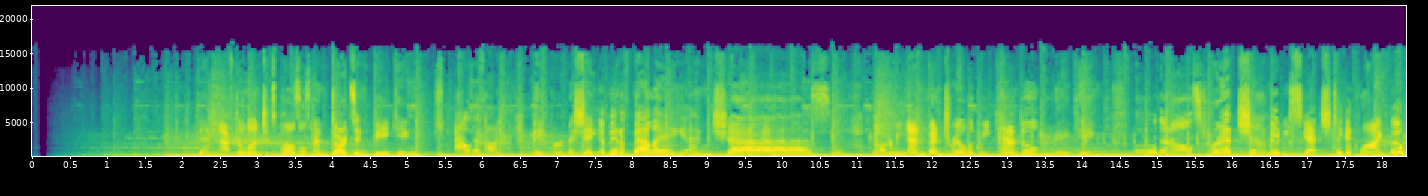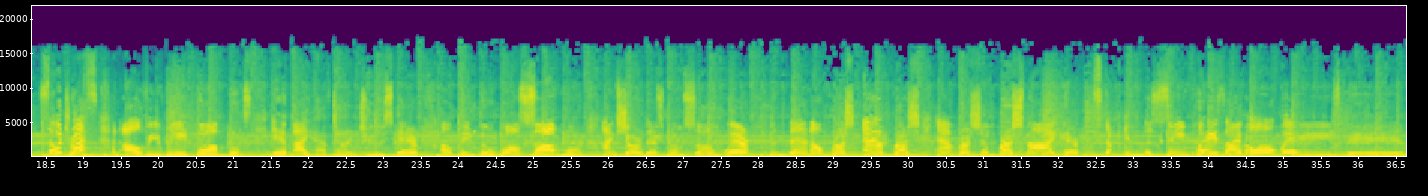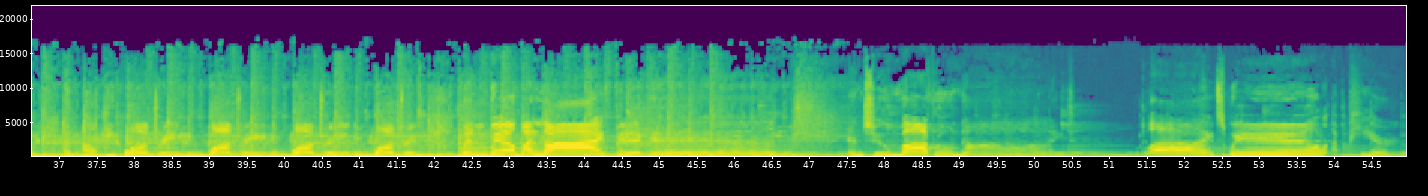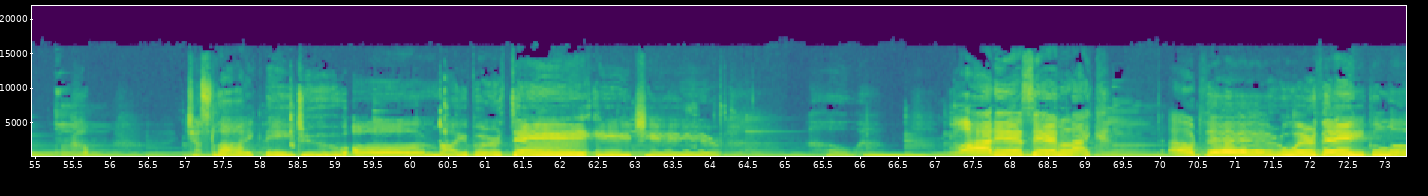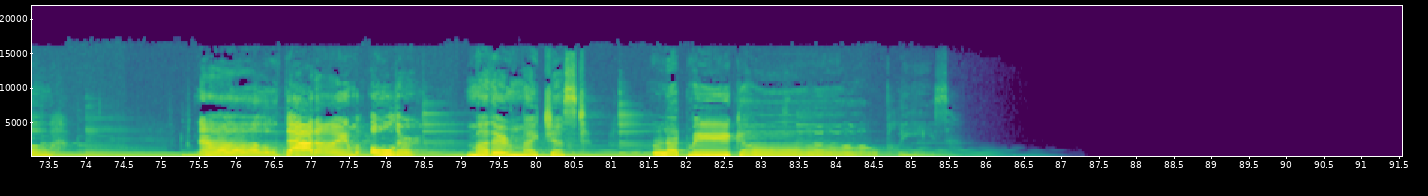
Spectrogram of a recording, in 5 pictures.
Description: Bright 'n' breezy, versatile, with perfect comic timing.
Kids Voices young girls (multiple accents)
